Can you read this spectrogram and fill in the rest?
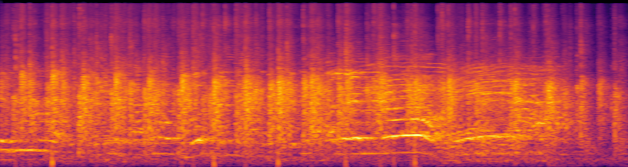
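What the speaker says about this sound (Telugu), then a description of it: "చప్పట్ల కొడుతూ గట్టిగా చెప్పండి." A church congregation claps hands together in a loud, steady rhythmic burst throughout, with a preacher's voice calling out over the clapping.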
